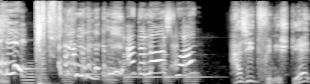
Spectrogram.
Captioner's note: all laughing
